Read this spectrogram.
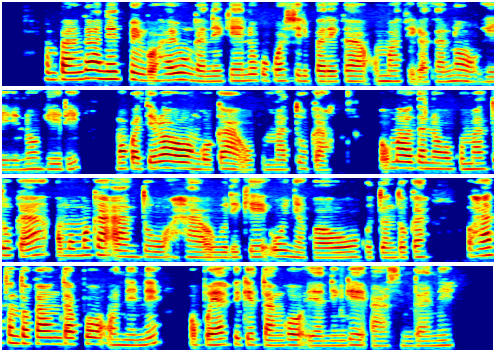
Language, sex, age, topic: Oshiwambo, female, 25-35, finance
